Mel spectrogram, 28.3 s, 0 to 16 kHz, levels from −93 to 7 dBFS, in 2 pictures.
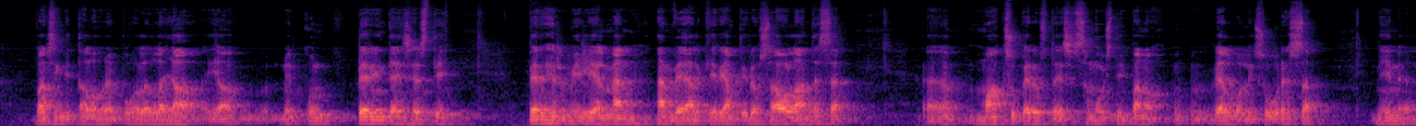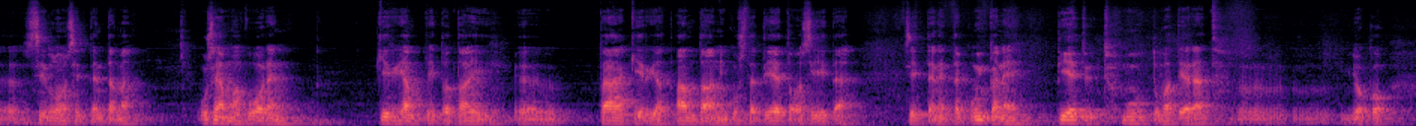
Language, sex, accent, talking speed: Finnish, male, native, 75 wpm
